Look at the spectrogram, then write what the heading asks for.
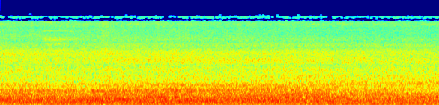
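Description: Running noise of a commuter train carriage heard from inside: a steady, loud low rumble with no breaks.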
